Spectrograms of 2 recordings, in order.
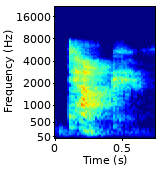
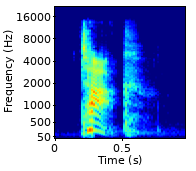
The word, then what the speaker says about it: tak: How do you say thank you in Danish? – Tak. – Tak.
